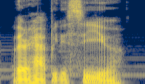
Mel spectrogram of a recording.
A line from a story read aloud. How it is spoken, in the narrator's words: father said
